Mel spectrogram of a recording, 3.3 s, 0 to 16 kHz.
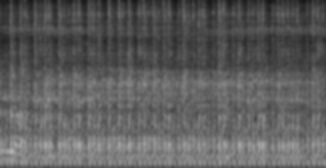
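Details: Honda NSR150 RR-W two-stroke freshly rebuilt, may still need tuning once fitted to the bike: crisp, even pop-pop at a steady pace without hunting or faltering; normal idle.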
